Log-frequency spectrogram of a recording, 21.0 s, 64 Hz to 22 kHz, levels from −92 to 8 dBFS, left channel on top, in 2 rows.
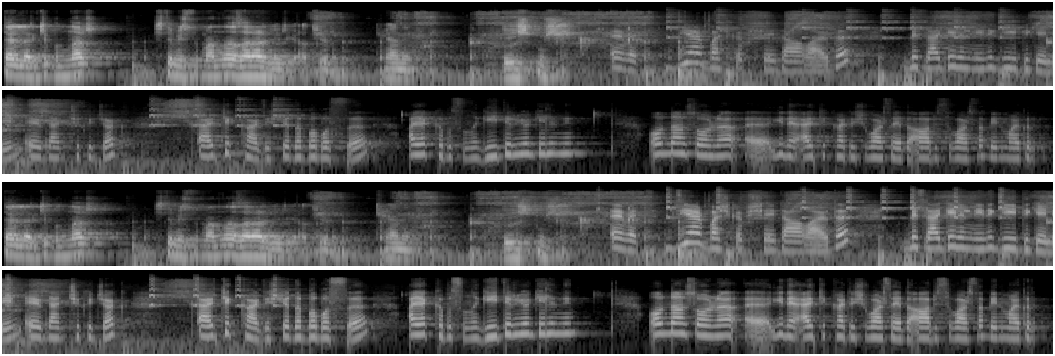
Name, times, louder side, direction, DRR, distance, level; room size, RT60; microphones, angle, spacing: voice 1, 0.0-1.0 1.5-3.4 3.8-4.2 5.0-5.7, left 3 dB, 60° left, 1.3 m, -28 dB
sound 1, 1.1-13.1, left 1 dB, 10° left, 1.8 m, -45 dB
sound 2, 5.9-6.0 6.3-7.2 7.5-7.7 8.0-8.1 8.4-9.6 10.0-10.1 10.5-10.6 12.0-12.1 12.4-12.5 12.8-12.9 13.2-13.3, right 8 dB, 40° right, 2.1 m, -37 dB
voice 2, 6.1-12.1 12.4-16.2 16.6-20.8, right 7 dB, 70° right, 0.6 m, -34 dB
20.5 x 14.0 x 9.4 m
head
